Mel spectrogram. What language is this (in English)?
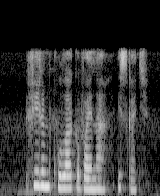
Russian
